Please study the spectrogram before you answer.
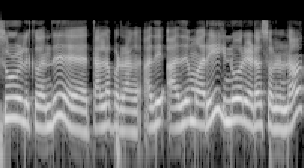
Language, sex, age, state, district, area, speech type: Tamil, female, 18-30, Tamil Nadu, Chennai, urban, spontaneous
